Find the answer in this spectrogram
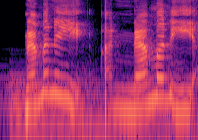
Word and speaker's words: Anemone: Anemone, I said it right.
